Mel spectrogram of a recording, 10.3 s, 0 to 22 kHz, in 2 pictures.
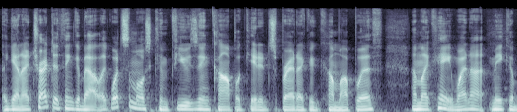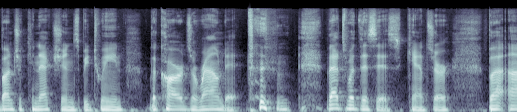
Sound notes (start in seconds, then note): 7.6 chuckles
